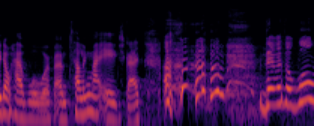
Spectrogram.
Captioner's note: laughs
